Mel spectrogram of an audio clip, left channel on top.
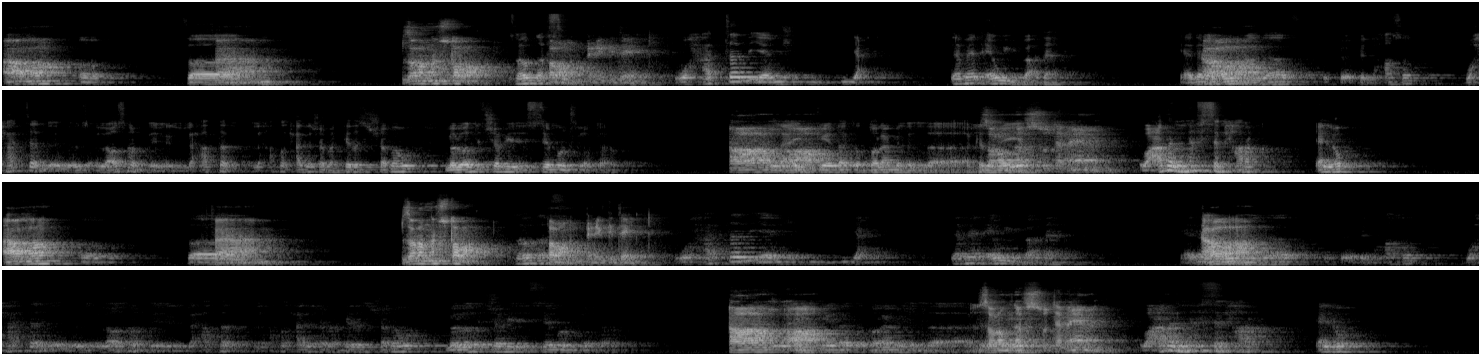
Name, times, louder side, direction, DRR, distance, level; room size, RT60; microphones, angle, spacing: voice 1, 0.0-0.6 2.1-2.7 4.0-4.8 5.5-6.4 12.0-12.5 22.0-22.9 24.5-25.8, right 3 dB, 70° right, 4 dB, 0.5 m, -27 dB
voice 2, 1.9-2.7 5.1-5.7 6.7-8.7 9.5-10.6 11.8-12.9 13.4-14.1 14.6-20.9 22.4-25.1 26.1-27.3 27.9-28.2, left 4 dB, 75° left, 6 dB, 0.3 m, -32 dB
4.9 x 2.4 x 2.5 m, 1.1 s
head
